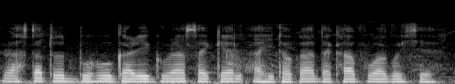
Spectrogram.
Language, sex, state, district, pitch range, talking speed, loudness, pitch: Assamese, male, Assam, Sonitpur, 125-135 Hz, 130 wpm, -14 LUFS, 130 Hz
